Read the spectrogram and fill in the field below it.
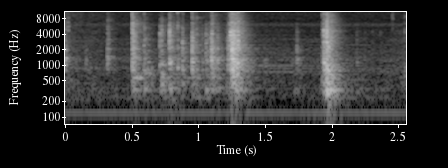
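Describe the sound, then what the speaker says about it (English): A cassette tape is pushed into a tape player, giving a few close plastic clicks and rattles and then two sharper clacks as the door or mechanism latches, over a faint steady hum. "I'm going to put this in the tape player."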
